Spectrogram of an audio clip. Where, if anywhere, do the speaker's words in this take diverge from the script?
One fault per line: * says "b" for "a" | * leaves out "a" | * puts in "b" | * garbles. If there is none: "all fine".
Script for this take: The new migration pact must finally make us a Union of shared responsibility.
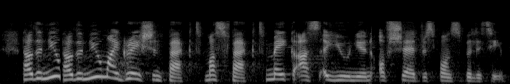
* puts in "the new"
* says "pact" for "finally"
